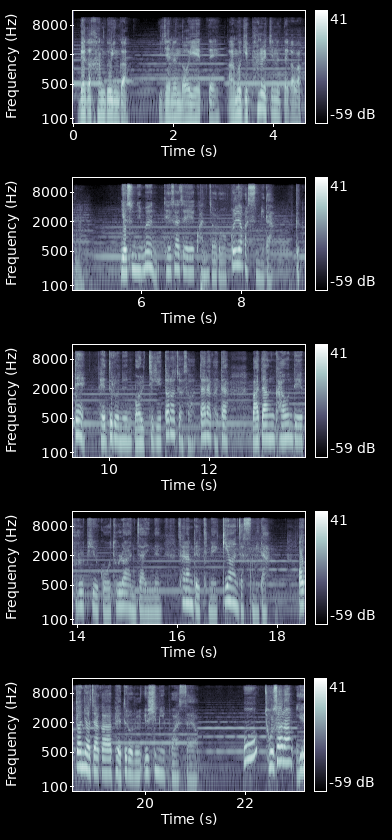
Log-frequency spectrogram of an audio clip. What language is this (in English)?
Korean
